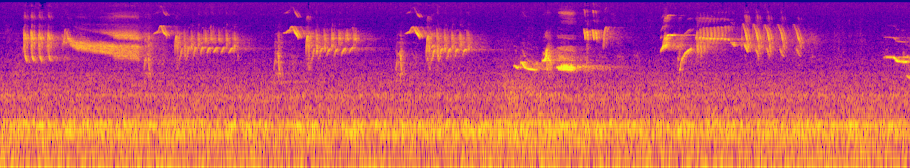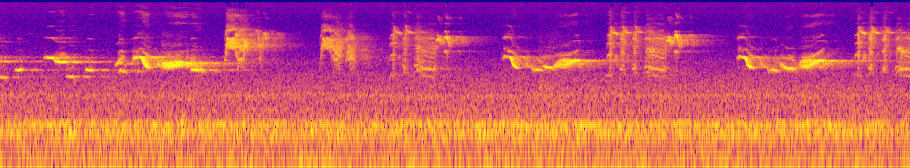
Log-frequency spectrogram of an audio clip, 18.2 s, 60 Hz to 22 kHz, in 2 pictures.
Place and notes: Köln, Maastrichter Str., backyard balcony - blackbird, eclectic song
Köln, Belgisches Viertel, blackbird in the backyard, quite eclectic and multifacetted song, along with a saw
and air ventilation
(Sony PCM D50)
